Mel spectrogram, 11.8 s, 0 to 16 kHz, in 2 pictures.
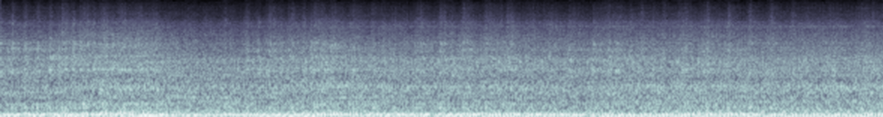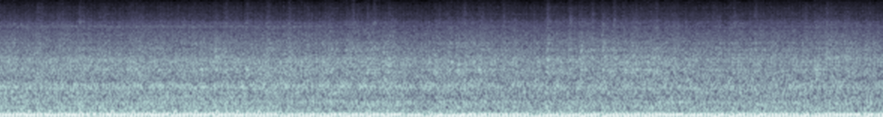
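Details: Oliver 2050 diesel tractor idling after an oil change, run to fill the oil filters. Deep, steady idle with an even low beat and no knocking or misses. Normal healthy idle.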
